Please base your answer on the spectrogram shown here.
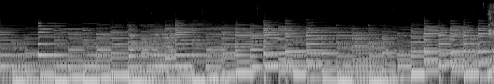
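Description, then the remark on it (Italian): A piano plays a lively theme from a Stravinsky sonata in thick chords, with tonic and dominant harmonies superimposed so they clash, loud and steady throughout with no voices. “questa eh, sovrapposizione di tonica e dominante, cioè due, accordi, due accordi opposti della musica tonale.”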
